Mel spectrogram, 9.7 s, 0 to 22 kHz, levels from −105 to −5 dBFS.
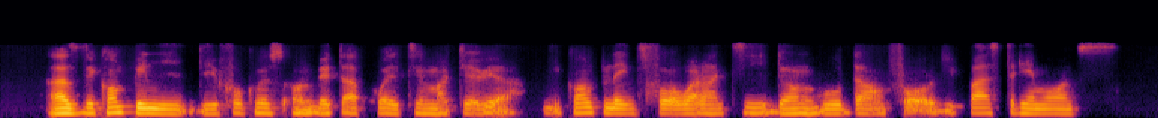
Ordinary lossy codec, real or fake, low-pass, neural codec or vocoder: none; fake; 5.4 kHz; codec, 16 kHz, 1 kbps, X-Codec, HuBERT features, trained on balanced general audio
